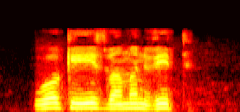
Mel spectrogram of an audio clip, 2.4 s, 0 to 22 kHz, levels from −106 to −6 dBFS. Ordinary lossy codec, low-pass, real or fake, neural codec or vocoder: AAC, 32 kbps; 7.2 kHz; real; none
